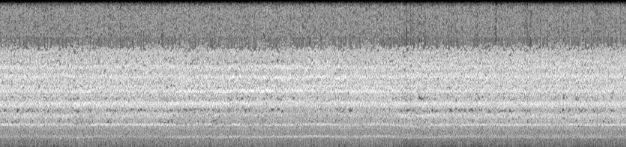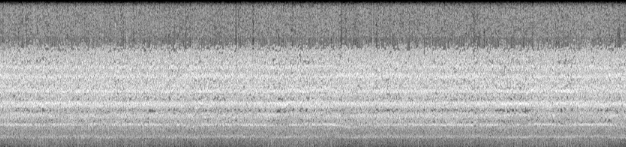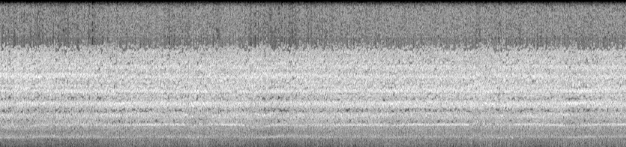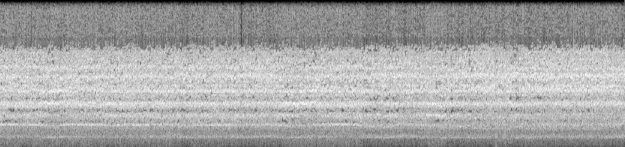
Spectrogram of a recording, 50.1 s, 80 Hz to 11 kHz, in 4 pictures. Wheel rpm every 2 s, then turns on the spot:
230, 230, 210, 220, 230, 230, 230, 240, 230, 220, 230, 220, 220, 230, 230, 230, 230, 230, 230, 230, 230, 220, 230, 210, 210.
none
